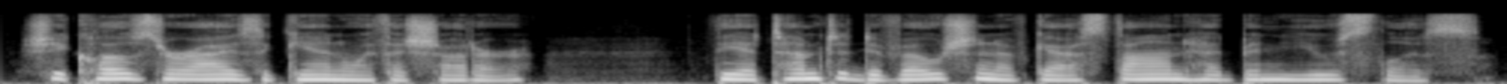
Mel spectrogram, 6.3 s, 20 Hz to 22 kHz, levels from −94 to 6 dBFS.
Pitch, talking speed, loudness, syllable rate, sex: 185 Hz, 155 wpm, -16 LUFS, 4.9 syllables/s, female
